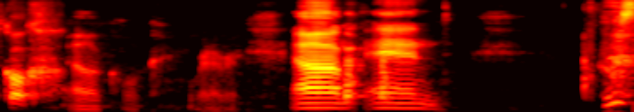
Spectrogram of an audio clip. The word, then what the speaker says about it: Koch: Like how it's supposed to be pronounced Koch.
